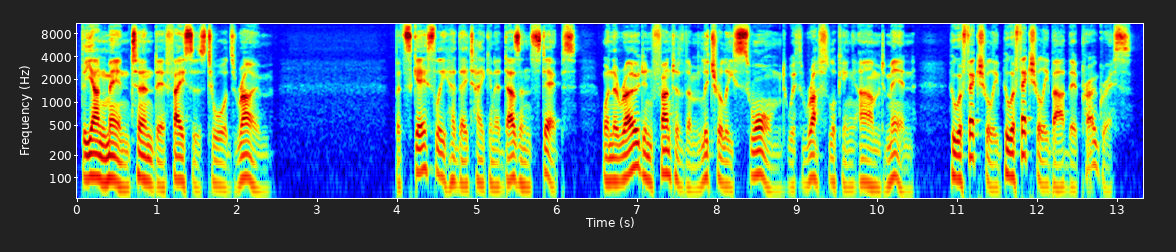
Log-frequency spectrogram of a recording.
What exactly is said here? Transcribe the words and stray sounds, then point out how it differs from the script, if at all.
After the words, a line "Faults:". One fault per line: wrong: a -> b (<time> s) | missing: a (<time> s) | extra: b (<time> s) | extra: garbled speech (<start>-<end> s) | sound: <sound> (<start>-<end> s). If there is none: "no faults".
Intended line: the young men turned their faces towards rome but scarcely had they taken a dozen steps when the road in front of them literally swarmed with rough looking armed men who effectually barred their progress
the young men turned their faces towards rome but scarcely had they taken a dozen steps when the road in front of them literally swarmed with rough looking armed men who effectually who effectually barred their progress
Faults:
extra: who effectually (11.6 s)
